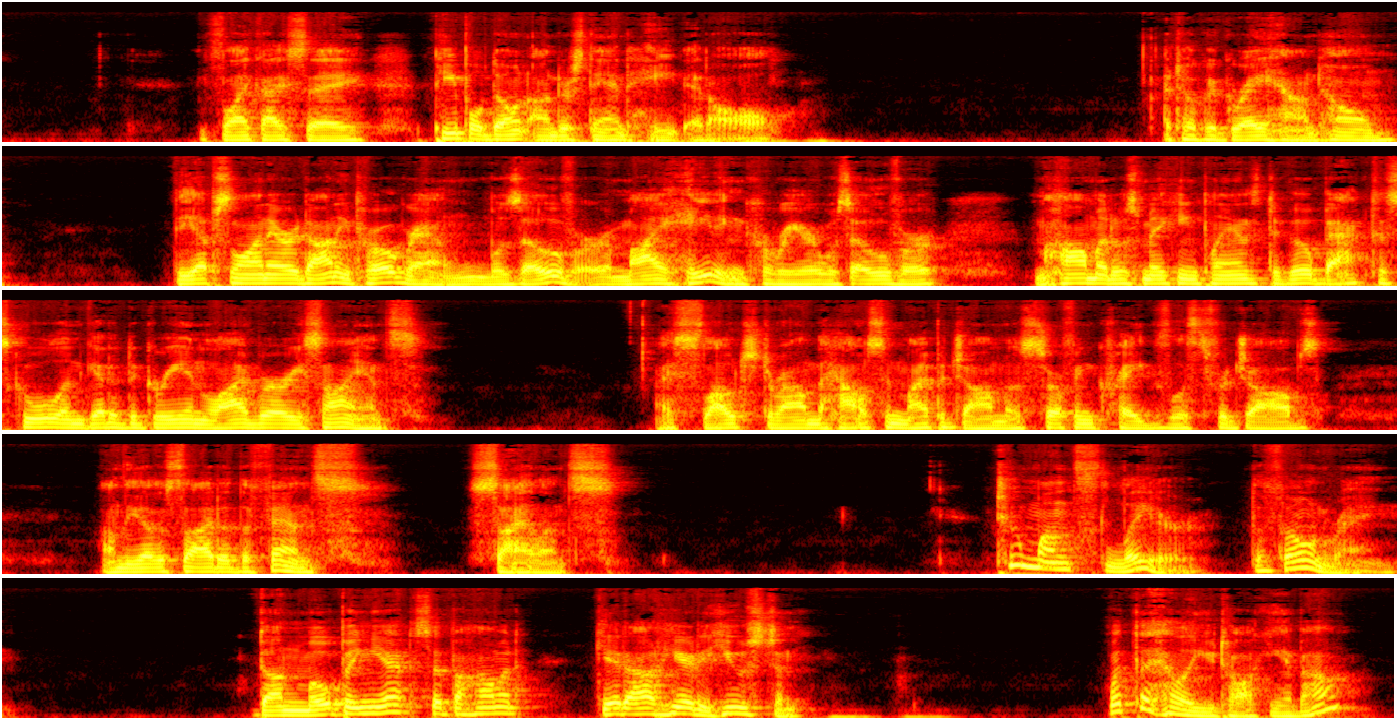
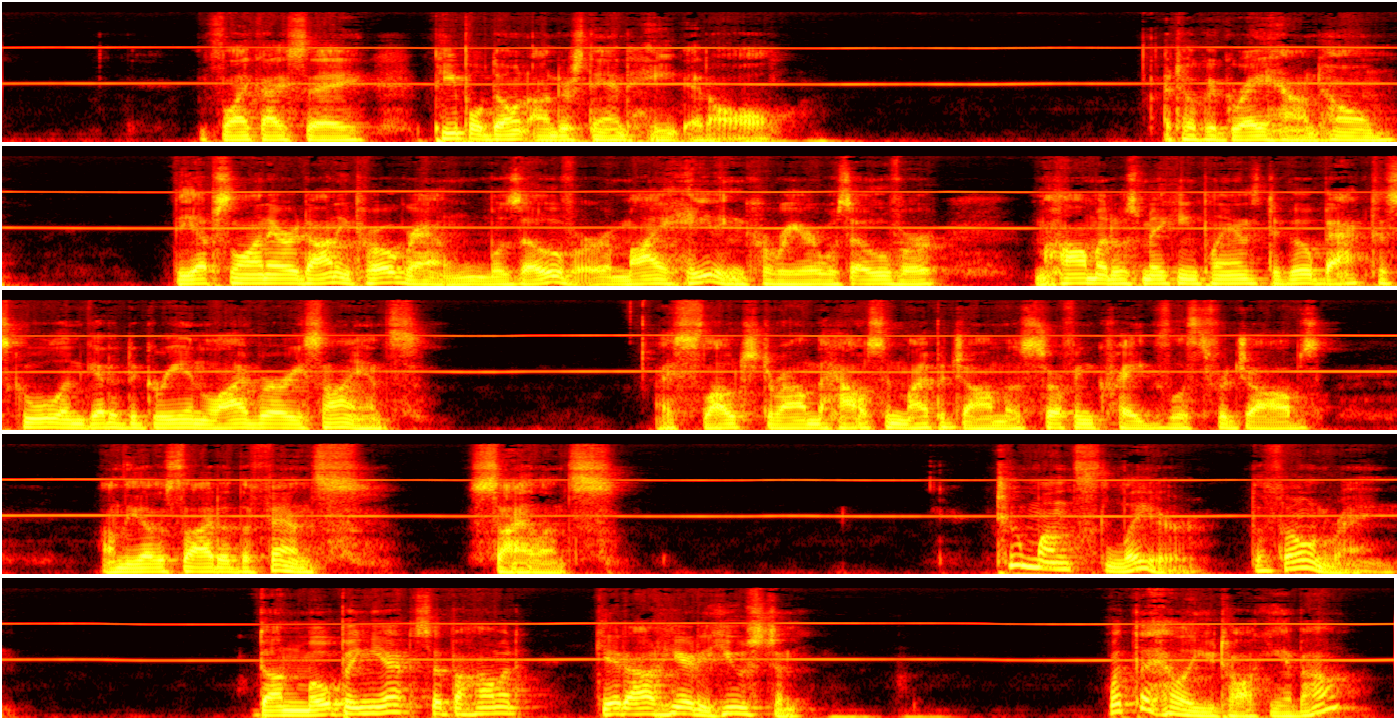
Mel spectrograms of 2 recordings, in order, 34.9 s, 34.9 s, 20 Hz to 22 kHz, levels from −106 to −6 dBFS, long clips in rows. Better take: first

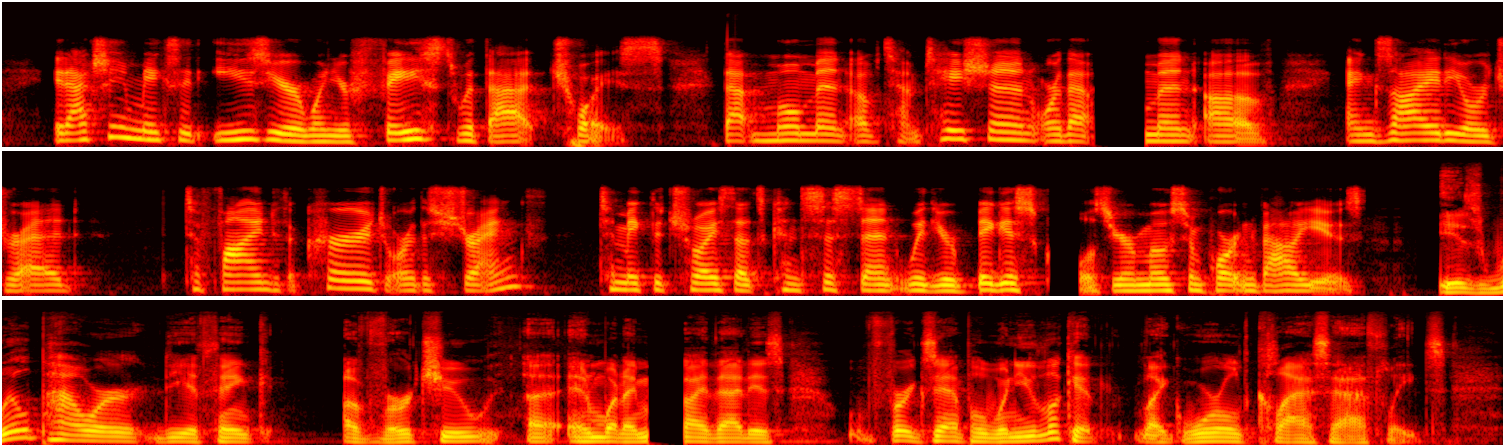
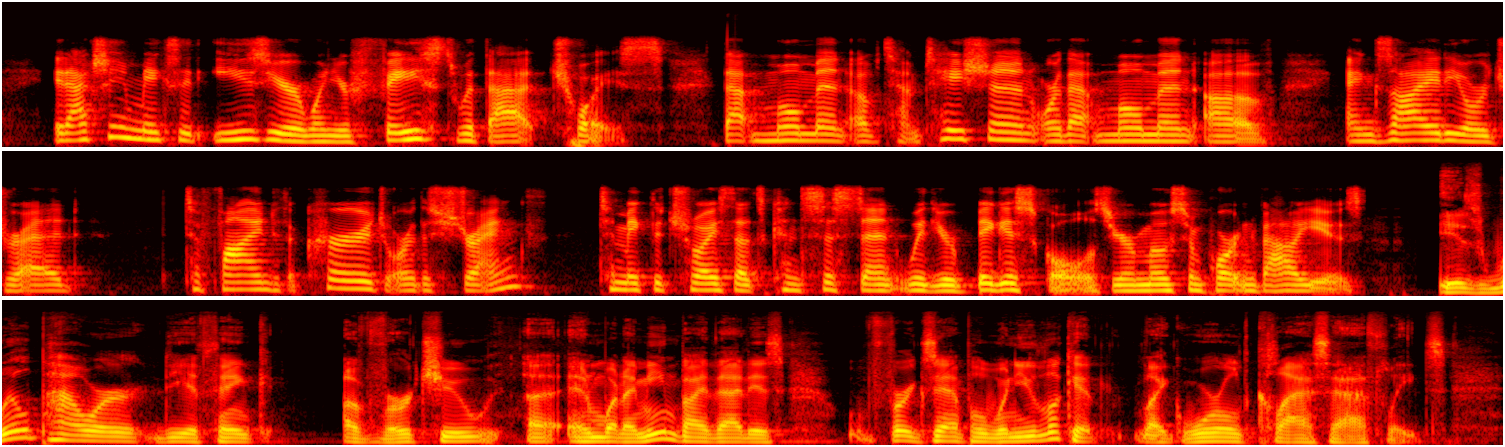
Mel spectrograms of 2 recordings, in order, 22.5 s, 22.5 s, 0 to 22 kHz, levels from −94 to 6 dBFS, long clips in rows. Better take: second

